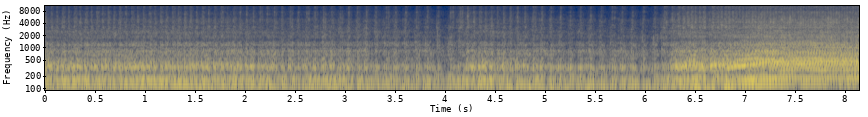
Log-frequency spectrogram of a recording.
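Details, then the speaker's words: Suzuki ZL600 Eliminator, carbs being synchronised with gauges after hours of carb work; uneven, lumpy idle pulsing, then revs rise; left two carbs far out of balance, banks need balancing to sort idle: rough idle. "both banks are running close to each other, and then that will kind of sort out the idle and the fakeness and all of that stuff."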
